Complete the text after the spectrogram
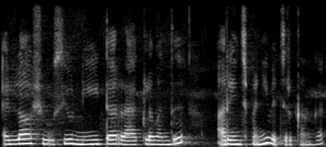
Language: Tamil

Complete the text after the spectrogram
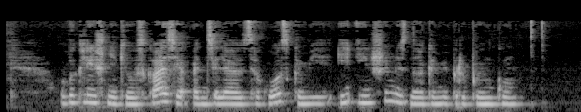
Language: Belarusian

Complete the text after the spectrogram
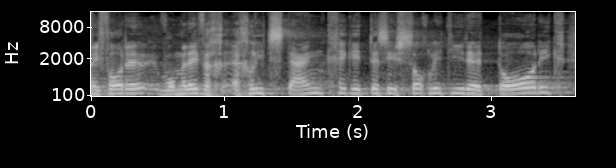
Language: Swiss German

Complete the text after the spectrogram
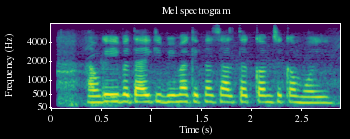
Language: Bhojpuri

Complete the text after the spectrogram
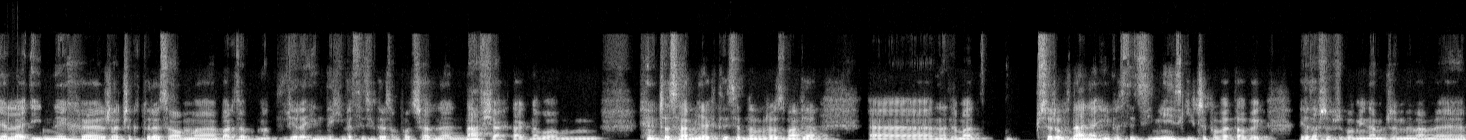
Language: Polish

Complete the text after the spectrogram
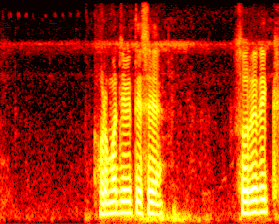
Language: Santali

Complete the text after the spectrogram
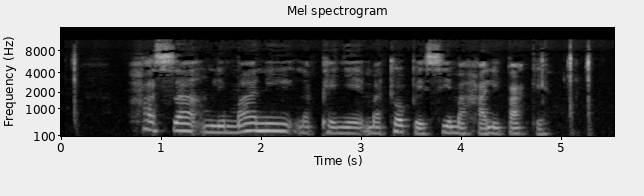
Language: Swahili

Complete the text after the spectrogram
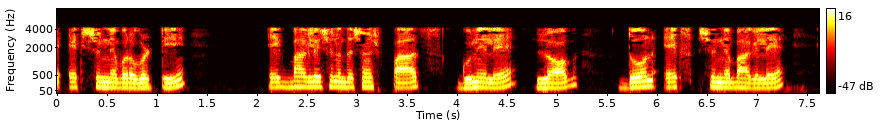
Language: Marathi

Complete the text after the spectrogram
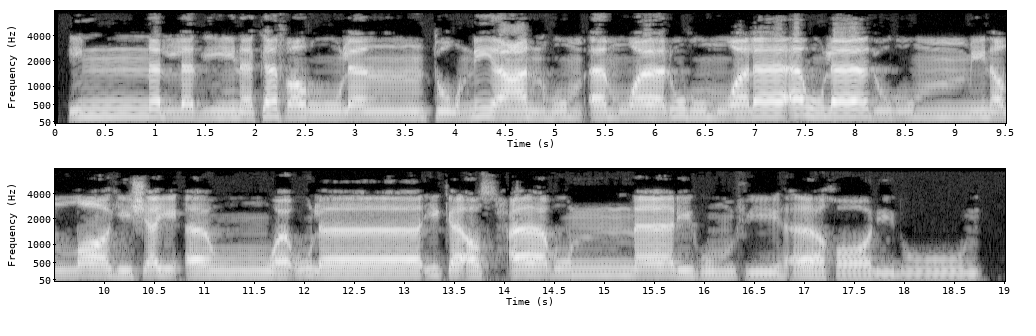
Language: Arabic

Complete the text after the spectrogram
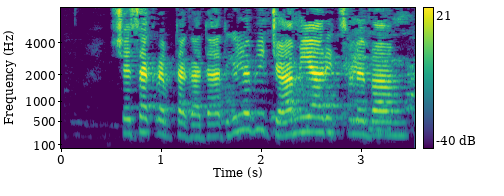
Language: Georgian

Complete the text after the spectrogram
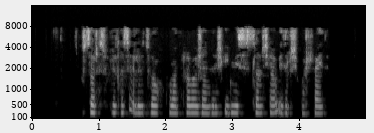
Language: Uzbek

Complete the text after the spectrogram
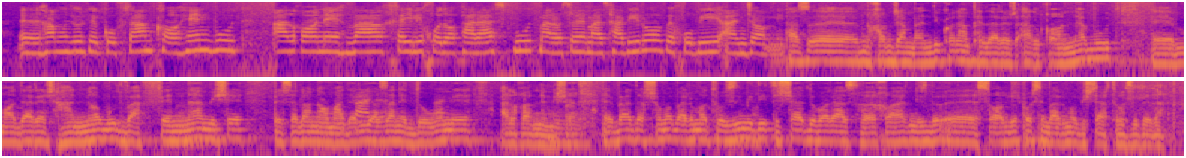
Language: Persian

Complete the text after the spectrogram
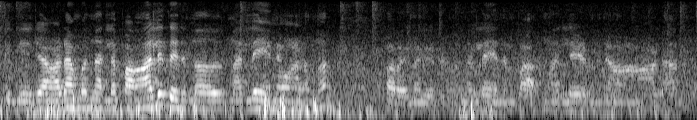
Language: Malayalam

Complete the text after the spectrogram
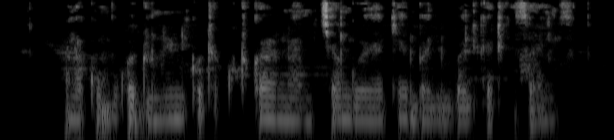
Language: Swahili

